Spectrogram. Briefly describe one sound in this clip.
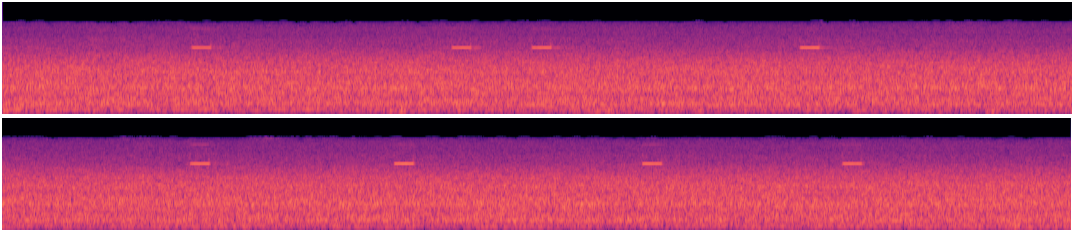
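An electronic device gives short high beeps as its buttons are pressed.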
